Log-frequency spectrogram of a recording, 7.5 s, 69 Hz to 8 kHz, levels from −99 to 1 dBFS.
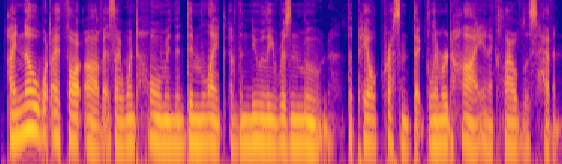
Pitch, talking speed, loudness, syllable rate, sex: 130 Hz, 230 wpm, -20 LUFS, 5.1 syllables/s, male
